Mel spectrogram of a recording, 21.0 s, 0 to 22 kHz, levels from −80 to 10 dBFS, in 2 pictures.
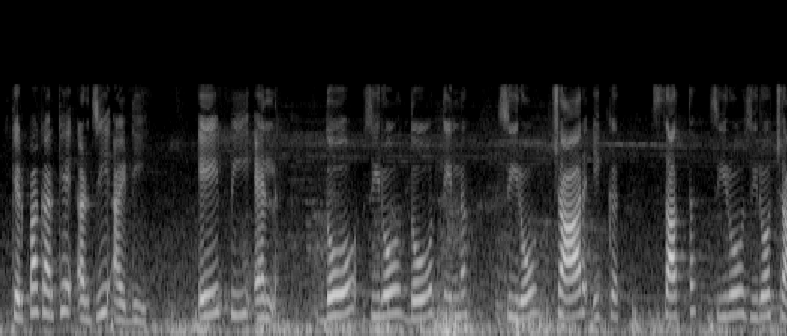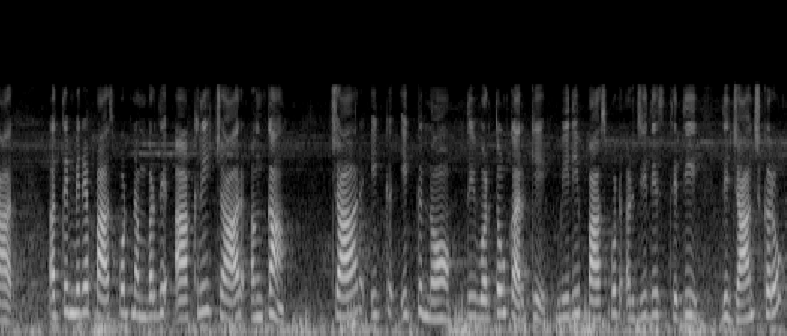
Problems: constant background noise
